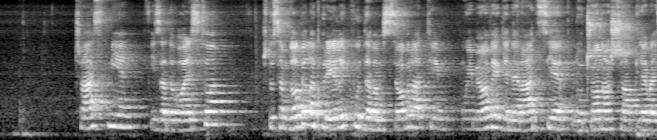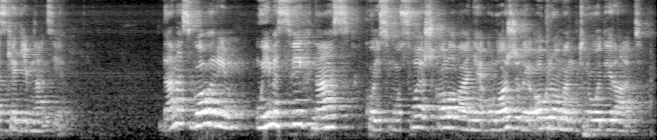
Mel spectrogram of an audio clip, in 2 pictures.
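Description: A young woman speaks calmly into a microphone over loudspeakers in a large hall.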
